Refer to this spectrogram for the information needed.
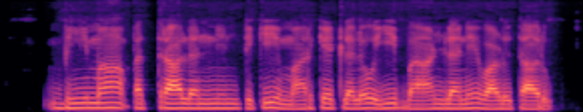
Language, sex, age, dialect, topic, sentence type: Telugu, male, 25-30, Southern, banking, statement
